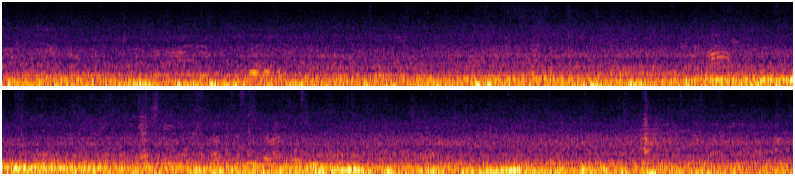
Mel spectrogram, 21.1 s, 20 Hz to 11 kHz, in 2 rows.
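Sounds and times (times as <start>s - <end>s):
faint voices of passers-by: 0.0s - 21.0s
low street rumble: 0.0s - 21.0s.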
